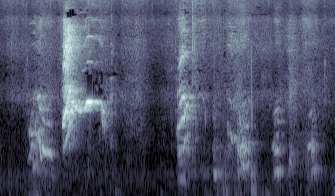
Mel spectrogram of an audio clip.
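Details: Siberian Husky puppies: a sharp, high-pitched yelp that rises and holds briefly, then soft scattered squeaks and muffled noises, with a lull between them.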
